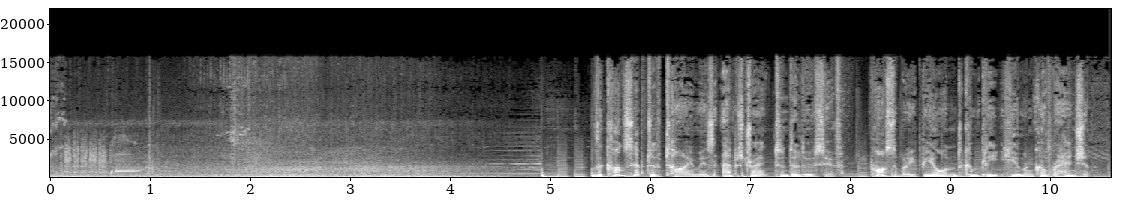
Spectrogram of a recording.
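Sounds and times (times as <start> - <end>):
bus engine rumbling through busy street traffic: 0.0 - 5.0
speech: 5.5 - 10.5.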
